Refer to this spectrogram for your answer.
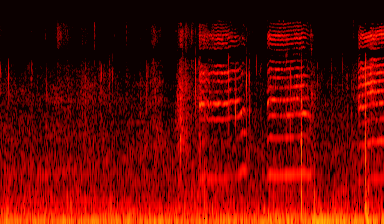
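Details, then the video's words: Hungry orphaned stray kittens in Istanbul, with their mother absent, give loud, high, thin meows with rising and falling tones, begging for food. "Hungry orphaned kittens meow loudly for food"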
